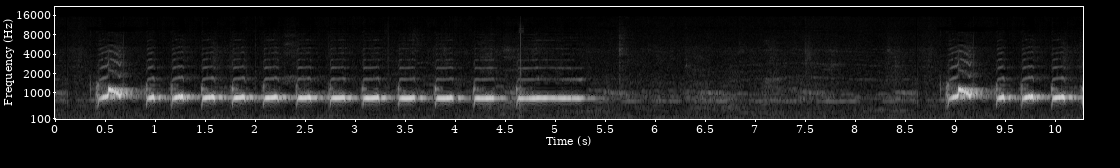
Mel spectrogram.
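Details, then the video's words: Zebra dove of the Bangkok type, kept as a lure bird for other doves, cooing: a rising opening note, a dozen quick soft coos on one pitch, a long held note, a pause, then the phrase begins again. "Perkutut Bangkok Suara Syahdu, Cocok Buat Pancingan"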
